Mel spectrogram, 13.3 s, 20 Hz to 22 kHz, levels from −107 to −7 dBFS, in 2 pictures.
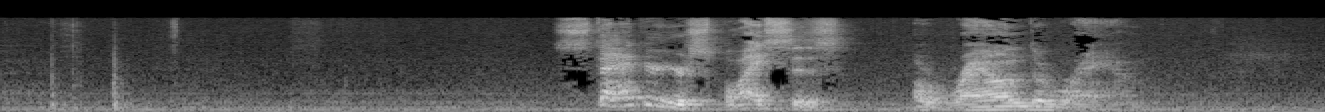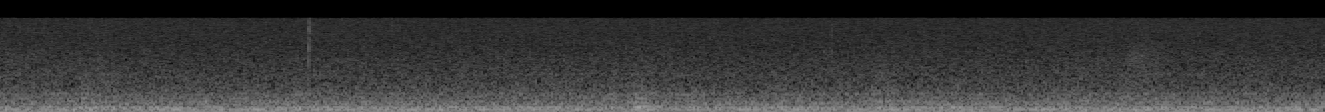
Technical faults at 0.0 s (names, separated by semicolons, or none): none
